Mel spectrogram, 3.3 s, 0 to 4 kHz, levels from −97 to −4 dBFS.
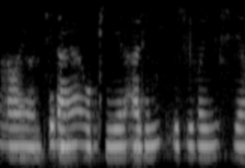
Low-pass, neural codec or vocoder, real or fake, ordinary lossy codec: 3.6 kHz; none; real; AAC, 16 kbps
